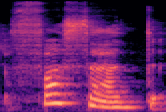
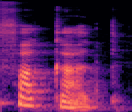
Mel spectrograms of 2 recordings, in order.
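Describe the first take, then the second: First: The c is pronounced as an s sound. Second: The c is pronounced as a k sound. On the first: The speaker calls it right. "فاساد ماشي فكاد" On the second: The speaker calls it wrong. "ماشي فكاد"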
